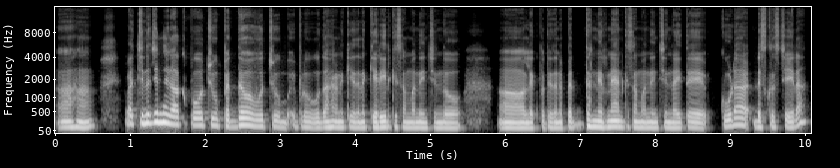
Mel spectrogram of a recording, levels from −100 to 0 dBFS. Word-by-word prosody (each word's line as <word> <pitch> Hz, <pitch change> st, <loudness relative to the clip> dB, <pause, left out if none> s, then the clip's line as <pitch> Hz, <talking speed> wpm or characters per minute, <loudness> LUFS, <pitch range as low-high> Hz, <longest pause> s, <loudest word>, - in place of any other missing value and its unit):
ఆహా! 120 Hz, -1 st, +2 dB, 0.6 s
మరి 195 Hz, -1 st, 0 dB
చిన్న 205 Hz, +1 st, +5 dB
చిన్నవి 225 Hz, -3 st, +7 dB
కాకపోవచ్చు 160 Hz, -3 st, -1 dB, 0.2 s
పెద్దవి 140 Hz, +5 st, +4 dB
అవ్వచ్చు. 140 Hz, -1 st, -2 dB, 0.2 s
ఇప్పుడు 125 Hz, -1 st, -4 dB
ఉదాహరణకి 120 Hz, +1 st, 0 dB
ఏదైనా 115 Hz, 0 st, 0 dB
కేరీర్‌కి 125 Hz, +1 st, +2 dB
సంబంధించిందో 110 Hz, -1 st, -1 dB, 0.7 s
ఆహ్, 110 Hz, 0 st, +3 dB
లేకపోతే 110 Hz, +1 st, -5 dB
ఏదైనా 115 Hz, 0 st, 0 dB
పెద్ద 115 Hz, -, -9 dB, 0.2 s
నిర్ణయానికి 125 Hz, +1 st, +2 dB
సంబంధించింది 115 Hz, -1 st, 0 dB
అయితే 115 Hz, +2 st, -3 dB, 0.4 s
కూడా 150 Hz, +5 st, +1 dB, 0.2 s
డిస్కస్ 125 Hz, 0 st, -4 dB
చేయరా? 120 Hz, -, 0 dB
120 Hz, 130 wpm, -20 LUFS, 115-140 Hz, 0.7 s, చిన్నవి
